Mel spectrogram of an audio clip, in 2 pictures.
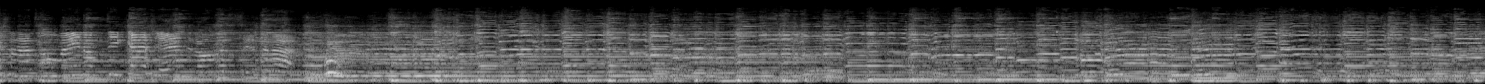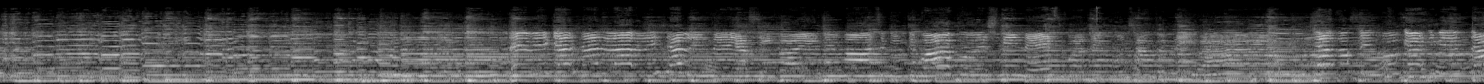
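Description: Two fiddles and an acoustic guitar playing a Cajun tune, the fiddle notes wavering and sliding in places.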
